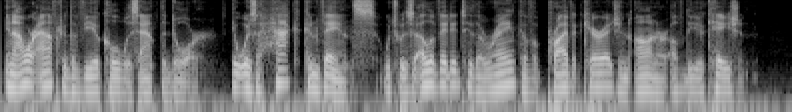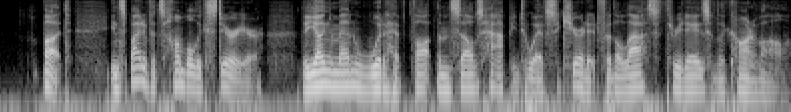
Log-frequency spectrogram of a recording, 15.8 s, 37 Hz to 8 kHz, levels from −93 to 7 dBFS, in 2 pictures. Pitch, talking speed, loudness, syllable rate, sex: 105 Hz, 210 wpm, -20 LUFS, 5.9 syllables/s, male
